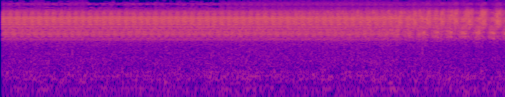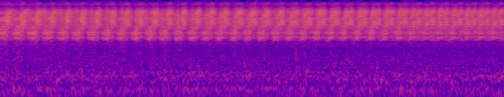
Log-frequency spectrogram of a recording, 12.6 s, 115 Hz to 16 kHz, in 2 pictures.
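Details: Bear cicadas singing in Kamo town on 2 August 2026 during extreme summer heat, filmed with a Z50II camera; a dense, high buzzing chorus that turns into a fast, rhythmic pulsing from about five seconds on, with faint low background rumble.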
